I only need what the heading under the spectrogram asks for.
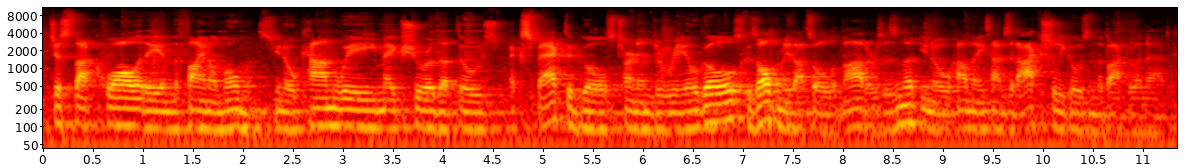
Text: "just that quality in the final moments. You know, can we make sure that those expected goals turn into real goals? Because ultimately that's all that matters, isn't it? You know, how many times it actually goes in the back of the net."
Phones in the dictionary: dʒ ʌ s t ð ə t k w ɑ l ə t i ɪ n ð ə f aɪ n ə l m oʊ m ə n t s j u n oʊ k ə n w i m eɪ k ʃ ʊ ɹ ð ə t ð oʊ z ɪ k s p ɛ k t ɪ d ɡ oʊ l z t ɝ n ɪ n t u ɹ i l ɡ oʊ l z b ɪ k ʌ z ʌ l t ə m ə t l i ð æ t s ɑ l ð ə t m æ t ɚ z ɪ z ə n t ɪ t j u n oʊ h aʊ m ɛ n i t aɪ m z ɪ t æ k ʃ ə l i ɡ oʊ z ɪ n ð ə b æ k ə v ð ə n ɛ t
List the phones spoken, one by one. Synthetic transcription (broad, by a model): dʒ ʌ s t ð ə t k w ɑ l ə t i ɪ n ð ə f aɪ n l m oʊ m ə n t s j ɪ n oʊ k ə n w i m eɪ k ʃ ʊ ɹ ð ə t ð oʊ z ɪ k s p ɛ k t ɪ d ɡ oʊ l z t ɝ n ɪ n t u ɹ i l ɡ oʊ l z k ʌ z ʌ l t ə m ə t l i ð æ t s ɑ l ð ə t m æ t ɚ z ɪ z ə n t ɪ t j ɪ n oʊ h aʊ m ɛ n i t aɪ m z ɪ t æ k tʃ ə l i ɡ oʊ z n ð ə b æ k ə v ð ə n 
